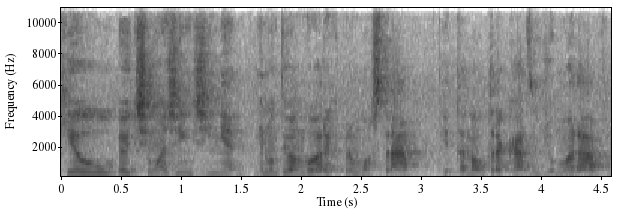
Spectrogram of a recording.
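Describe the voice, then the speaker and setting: A woman speaks very fast in a medium-pitched voice, her intonation monotone and flat. Noticeable background noise and audible room echo are present. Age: 20s. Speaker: vlogger. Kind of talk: casual storytelling vlog.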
